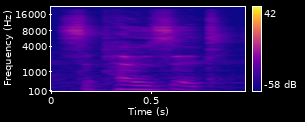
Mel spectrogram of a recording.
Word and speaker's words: supposed: the ragged rascal ran, supposed, okay? A lot of ed endings as an adjective, it's pronounced the e, Right.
